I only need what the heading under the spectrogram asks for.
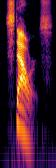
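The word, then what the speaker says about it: Stowers: And PFF goes with a tight end here, Eli Sters. Rhymes with flowers.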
